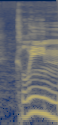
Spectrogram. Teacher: Si la garganta vibra, entonces estamos hablando de que es un sonido con voz. El sonido de la N es un sonido que vibra y por lo tanto tiene voz. Si el sonido tiene voz, cuando lo convertimos en pasado, la última sílaba la vamos a pronunciar d, como una d.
